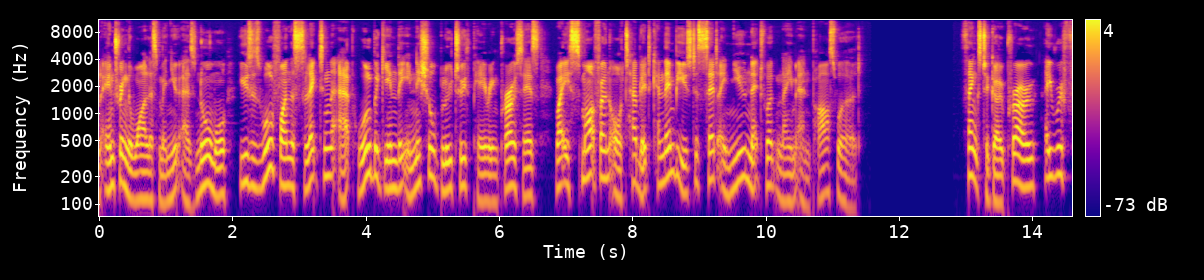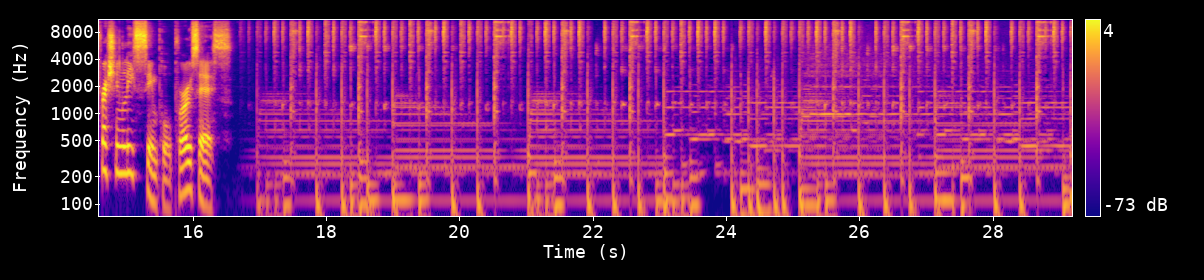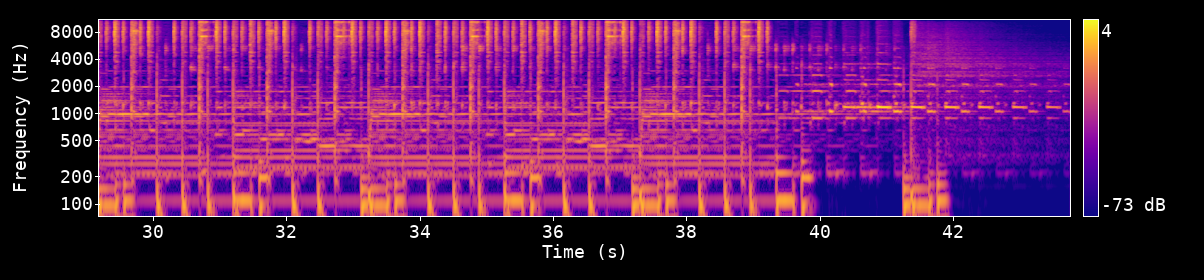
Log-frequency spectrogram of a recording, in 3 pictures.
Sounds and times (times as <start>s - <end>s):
Speech: 0.0s - 11.5s, 13.0s - 16.6s.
